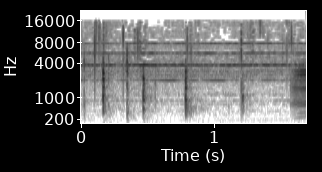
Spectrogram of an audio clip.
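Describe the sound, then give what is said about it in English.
A burglar alarm wired to a safe at the office of the Wellington Loan Company on Rugby Street rings, with a sustained high electric tone under a few irregular metallic bell strikes. It sounds moderately loud, and no one speaks over it. “Burglar alarm wired to the safe.”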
